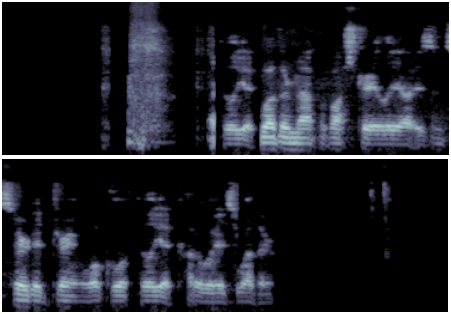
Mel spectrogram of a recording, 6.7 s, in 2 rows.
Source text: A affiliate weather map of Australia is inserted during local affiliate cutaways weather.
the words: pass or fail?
pass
